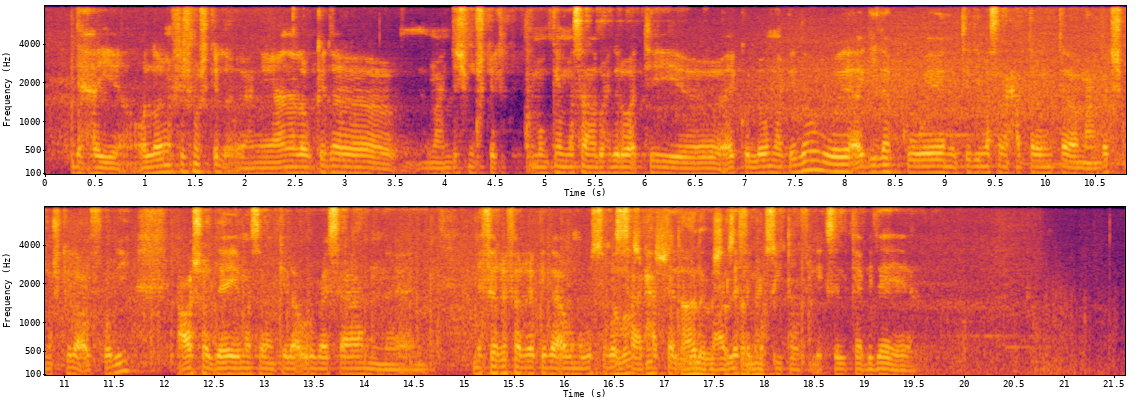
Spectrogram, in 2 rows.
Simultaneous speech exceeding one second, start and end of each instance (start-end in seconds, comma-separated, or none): 16.5-18.0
